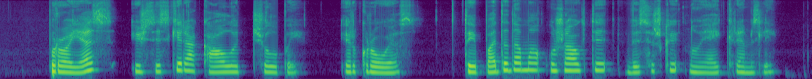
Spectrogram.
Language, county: Lithuanian, Kaunas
